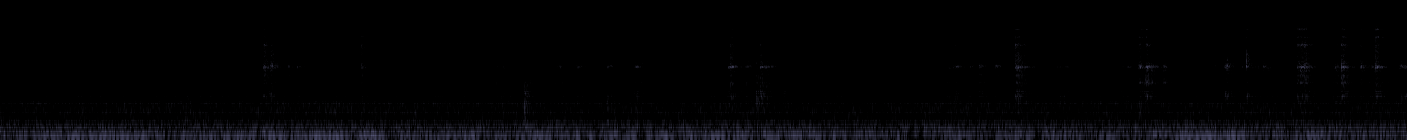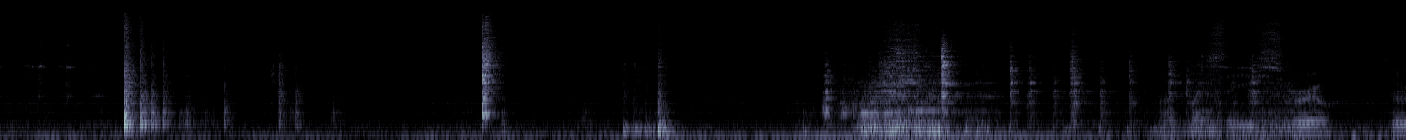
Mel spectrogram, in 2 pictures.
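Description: Faint clicks and ticks of metal parts being handled and twisted on the steel pillar of a microscope stand, then a few sharp knocks as the pillar and the base plate are set down and turned over on a wooden floor. Near the end comes a louder stretch of rubbing and handling noise.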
